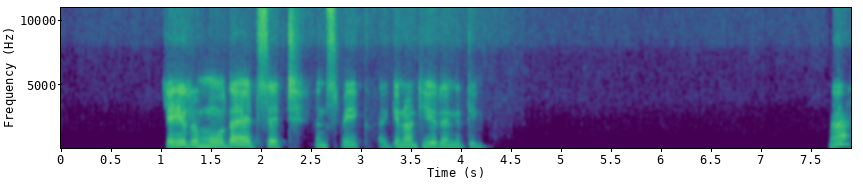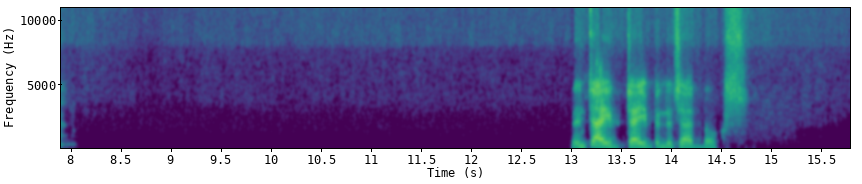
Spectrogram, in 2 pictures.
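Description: A young woman speaks calmly and clearly into a close microphone, in short bursts.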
